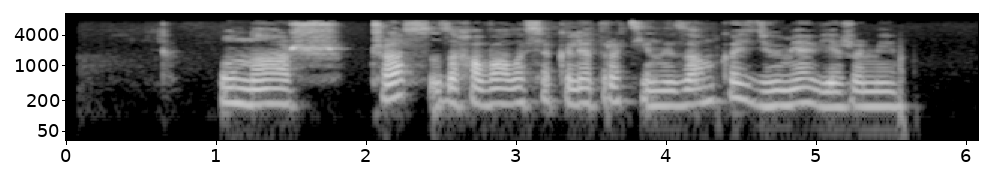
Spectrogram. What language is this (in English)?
Belarusian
